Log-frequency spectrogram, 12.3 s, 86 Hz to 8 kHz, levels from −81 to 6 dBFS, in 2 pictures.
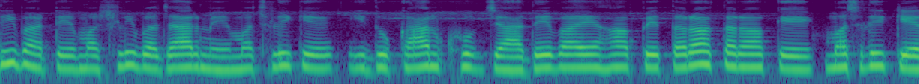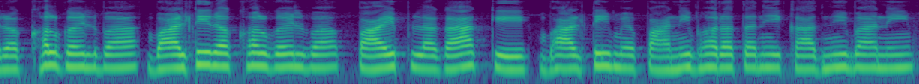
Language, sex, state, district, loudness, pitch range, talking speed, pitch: Bhojpuri, female, Uttar Pradesh, Gorakhpur, -19 LUFS, 200-220 Hz, 170 wpm, 210 Hz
